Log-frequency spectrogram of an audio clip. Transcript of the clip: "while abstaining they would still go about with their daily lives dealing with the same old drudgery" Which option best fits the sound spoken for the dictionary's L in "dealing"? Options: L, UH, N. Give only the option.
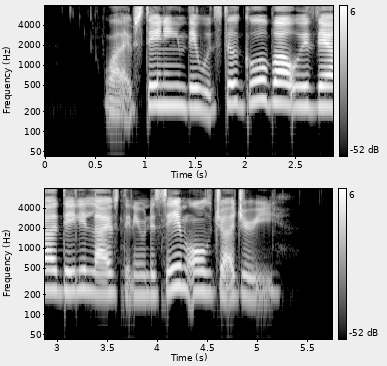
N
